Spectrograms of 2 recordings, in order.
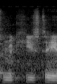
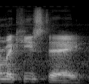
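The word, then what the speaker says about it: Maciste: And I say Mckiste, but throughout the Mckiste movies, it's actually pronounced Mckist or Mckiste, depending which one you're watching.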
